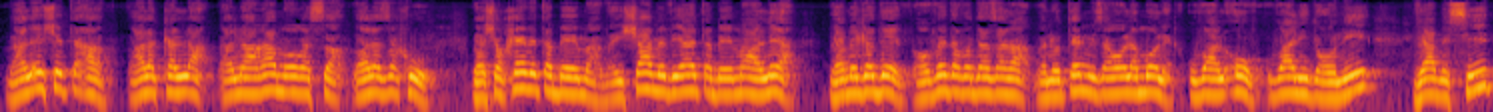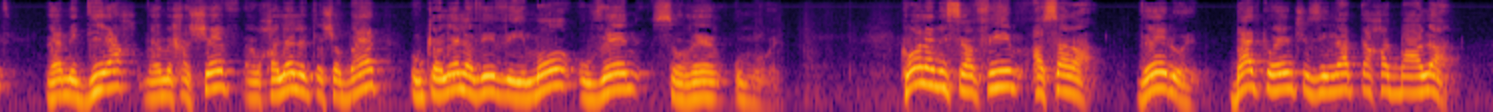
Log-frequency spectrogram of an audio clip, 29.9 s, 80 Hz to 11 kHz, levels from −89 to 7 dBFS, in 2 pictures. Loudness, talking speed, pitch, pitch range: -15 LUFS, 100 wpm, 185 Hz, 160-210 Hz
